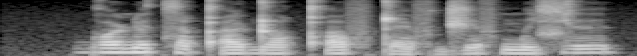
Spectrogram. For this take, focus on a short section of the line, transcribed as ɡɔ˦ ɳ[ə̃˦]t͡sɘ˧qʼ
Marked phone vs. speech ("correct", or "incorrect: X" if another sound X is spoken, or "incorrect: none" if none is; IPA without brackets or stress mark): incorrect: ə˦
